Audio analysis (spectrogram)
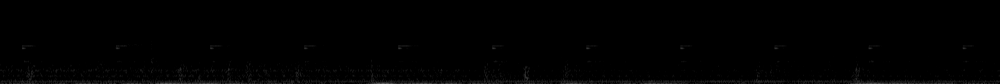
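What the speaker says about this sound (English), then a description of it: "we're going to let the train just kind of gain momentum in the other direction now" Faint rumble of a freight train gaining momentum at Cajon Pass, with rhythmic clanks and a steady low hum that swells slightly now and then.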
